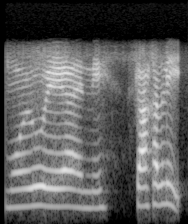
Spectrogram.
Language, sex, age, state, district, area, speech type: Assamese, female, 18-30, Assam, Sivasagar, rural, conversation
